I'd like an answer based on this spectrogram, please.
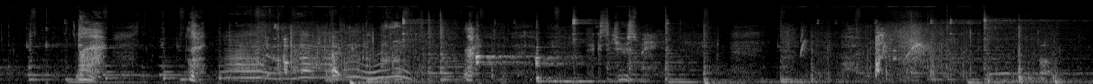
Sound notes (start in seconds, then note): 0.6 <i> straining</i>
